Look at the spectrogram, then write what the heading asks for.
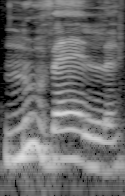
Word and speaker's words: nouvelle: Depois a palavra nouvelle, que significa nova no feminino. O U em francês sempre tem som de U, por isso nouvelle. E o E do final eu não leio.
